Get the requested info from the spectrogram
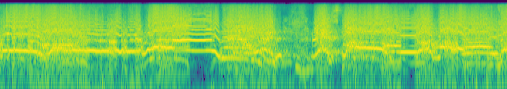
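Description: Several men yelling and screaming in jubilation at a goal, long held shouts overlapping with barely a break.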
